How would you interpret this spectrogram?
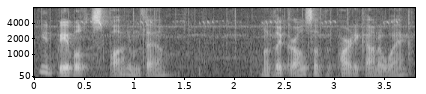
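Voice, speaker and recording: A man playing a young newcomer telling eerie local legends by a campfire in a horror audio roleplay, conversational and teasing with dramatic pauses. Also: deep voice, vocal fry, a little hiss or hum. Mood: casual, intrigued. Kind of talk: casual spoken storytelling in horror audio roleplay.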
